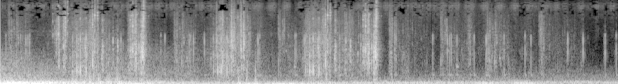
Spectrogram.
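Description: A big explosion booms and rumbles, slowly fading.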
